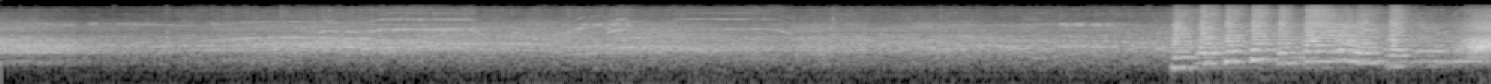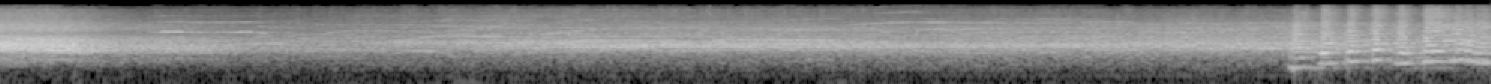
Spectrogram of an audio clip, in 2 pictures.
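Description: A show audience murmurs and cheers throughout, with bursts of rhythmic clapping swelling up around the middle and again near the end, lively.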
